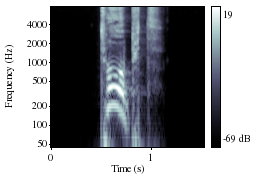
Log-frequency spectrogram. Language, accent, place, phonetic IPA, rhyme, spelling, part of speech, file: German, Germany, Berlin, [toːpt], -oːpt, tobt, verb, De-tobt.ogg
- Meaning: inflection of toben: 1. third-person singular present 2. second-person plural present 3. plural imperative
